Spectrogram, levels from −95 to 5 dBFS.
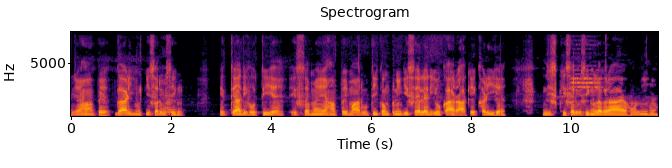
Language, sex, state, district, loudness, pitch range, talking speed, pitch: Hindi, male, Uttar Pradesh, Gorakhpur, -19 LUFS, 105-115 Hz, 150 wpm, 110 Hz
